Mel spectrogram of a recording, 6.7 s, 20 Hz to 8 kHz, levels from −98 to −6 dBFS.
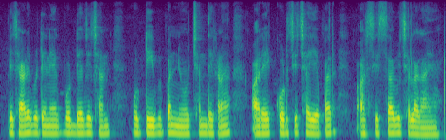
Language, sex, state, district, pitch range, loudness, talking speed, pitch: Hindi, male, Uttarakhand, Tehri Garhwal, 110-120 Hz, -18 LUFS, 225 wpm, 115 Hz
